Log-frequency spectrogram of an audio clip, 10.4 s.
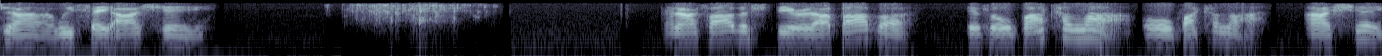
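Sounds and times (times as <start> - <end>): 
speech: 0.0 - 1.6, 5.0 - 10.3
liquid libation pouring: 2.4 - 3.8.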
